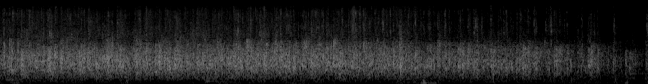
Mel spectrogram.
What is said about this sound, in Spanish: Denle un fuerte aplauso a Cristo, hermano.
